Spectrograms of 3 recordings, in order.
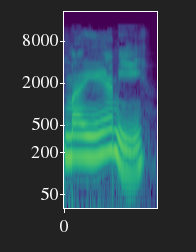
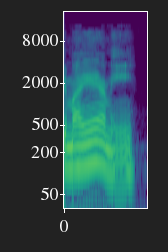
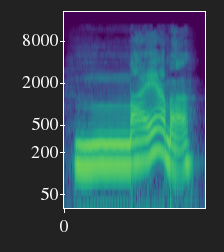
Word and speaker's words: Miami: boy yeah there's a town in Oklahoma uhhuh spelled like Miami uhhuh that's pronounced by all locals and I mean you will be corrected if you say Miami it's miam and the locals will call Miami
